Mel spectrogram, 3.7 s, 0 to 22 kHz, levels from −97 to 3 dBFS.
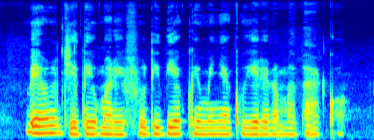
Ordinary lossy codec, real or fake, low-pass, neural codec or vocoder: none; real; none; none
